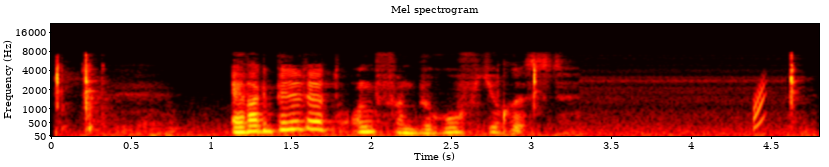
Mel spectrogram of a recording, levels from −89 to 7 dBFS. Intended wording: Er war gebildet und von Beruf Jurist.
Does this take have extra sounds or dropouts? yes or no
yes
